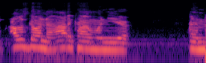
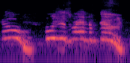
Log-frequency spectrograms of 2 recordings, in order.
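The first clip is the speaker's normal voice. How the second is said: high puzzled question; 12 semitones higher, 4 dB quieter than usual. Retold or imitated. Puzzled in elevator.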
